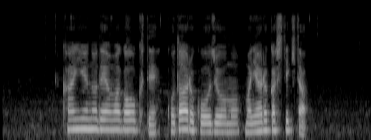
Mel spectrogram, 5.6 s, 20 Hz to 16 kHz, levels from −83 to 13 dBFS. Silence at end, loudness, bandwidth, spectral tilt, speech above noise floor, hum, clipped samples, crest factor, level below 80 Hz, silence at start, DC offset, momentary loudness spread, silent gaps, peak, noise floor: 0.95 s; -23 LUFS; 11.5 kHz; -6.5 dB/octave; 39 dB; none; under 0.1%; 16 dB; -64 dBFS; 0.95 s; under 0.1%; 10 LU; none; -8 dBFS; -61 dBFS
